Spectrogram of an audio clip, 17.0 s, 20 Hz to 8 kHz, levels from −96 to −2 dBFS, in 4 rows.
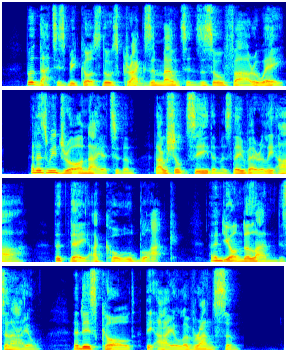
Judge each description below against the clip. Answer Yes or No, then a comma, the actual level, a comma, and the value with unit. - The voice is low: Yes, low, 110 Hz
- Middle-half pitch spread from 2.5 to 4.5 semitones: No, average, 5.0 semitones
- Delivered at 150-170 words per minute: Yes, average, 155 wpm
